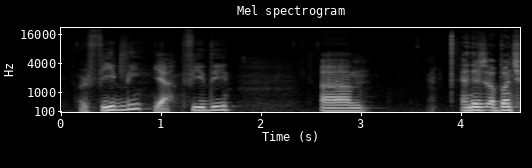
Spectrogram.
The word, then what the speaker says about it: Feedly: I think that's how you pronounce it. There's also Freedley or Feedley. Yeah, Feedley.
